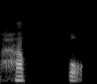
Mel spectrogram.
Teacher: huruf qof kan memantul ibu ya masuk huruf huruf qalqalah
